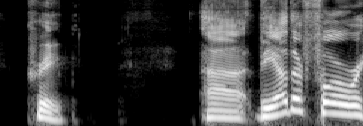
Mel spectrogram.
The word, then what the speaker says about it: CRP: of the president whose initials spell the word creep so it's CRP but it's pronounced creep uh the other four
